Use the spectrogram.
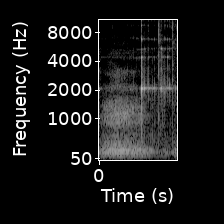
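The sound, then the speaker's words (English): Glasses clink once in a toast with a bright, ringing ping, followed by a few lighter glassy taps and knocks over a soft, quiet background; the drink is tomato juice. “Cheers, everybody. I'm drinking tomato juice.”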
